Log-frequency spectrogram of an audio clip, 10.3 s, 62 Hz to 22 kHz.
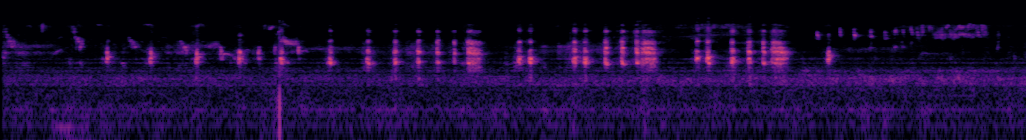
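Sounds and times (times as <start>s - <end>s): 
bird singing: 0.0s - 10.2s.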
